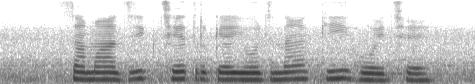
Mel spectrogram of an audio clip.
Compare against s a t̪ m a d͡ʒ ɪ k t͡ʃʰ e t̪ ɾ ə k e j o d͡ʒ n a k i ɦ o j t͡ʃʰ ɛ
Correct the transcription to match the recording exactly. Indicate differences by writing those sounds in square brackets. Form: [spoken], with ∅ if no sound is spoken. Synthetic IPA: s a [∅] m a d͡ʒ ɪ k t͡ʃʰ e t̪ ɾ ə k e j o d͡ʒ n a k i ɦ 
